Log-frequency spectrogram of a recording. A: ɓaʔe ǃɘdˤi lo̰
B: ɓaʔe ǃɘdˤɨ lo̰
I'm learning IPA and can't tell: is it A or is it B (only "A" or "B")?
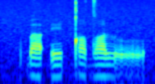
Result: A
